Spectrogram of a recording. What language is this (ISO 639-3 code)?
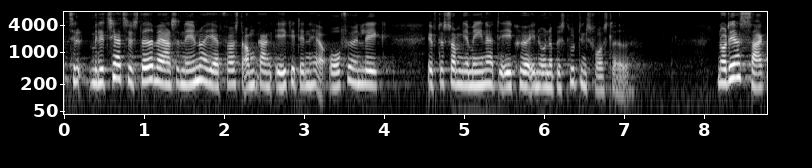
dan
